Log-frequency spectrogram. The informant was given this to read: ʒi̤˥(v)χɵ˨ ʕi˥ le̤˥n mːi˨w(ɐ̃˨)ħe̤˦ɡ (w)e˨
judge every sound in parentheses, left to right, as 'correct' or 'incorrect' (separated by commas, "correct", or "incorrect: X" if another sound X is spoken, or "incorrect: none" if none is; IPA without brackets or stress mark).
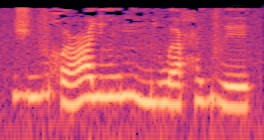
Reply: correct, incorrect: ɐ˨, incorrect: v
